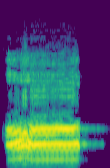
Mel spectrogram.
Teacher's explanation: Qalu, qa dibaca panjang. Hukumnya namanya mad asli atau mad tabi'i. Panjangnya 1 alif atau 2 harokat. Alasannya setelah harokat fathah ada huruf alif.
